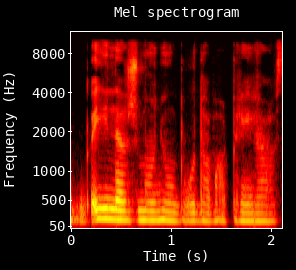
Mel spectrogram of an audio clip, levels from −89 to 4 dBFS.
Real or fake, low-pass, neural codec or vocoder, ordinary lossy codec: fake; 9.9 kHz; autoencoder, 22.05 kHz, a latent of 192 numbers a frame, VITS, trained on one speaker; AAC, 64 kbps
